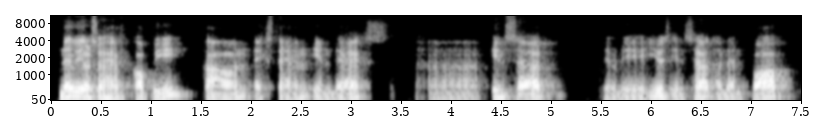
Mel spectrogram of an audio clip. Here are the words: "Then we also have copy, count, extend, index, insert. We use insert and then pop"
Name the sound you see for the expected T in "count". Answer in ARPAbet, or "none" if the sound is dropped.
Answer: none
